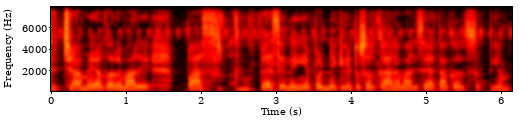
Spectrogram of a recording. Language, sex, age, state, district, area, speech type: Hindi, female, 18-30, Uttar Pradesh, Ghazipur, rural, spontaneous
